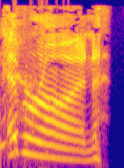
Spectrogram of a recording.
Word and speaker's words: Eberron: Eberron.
